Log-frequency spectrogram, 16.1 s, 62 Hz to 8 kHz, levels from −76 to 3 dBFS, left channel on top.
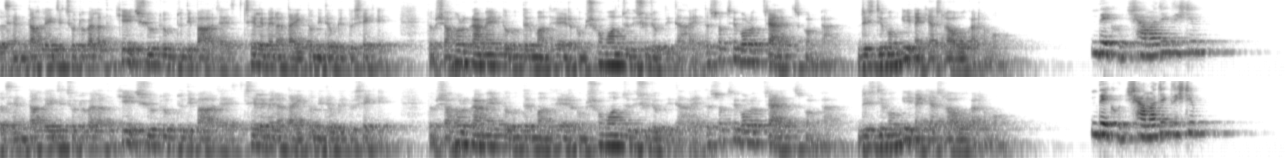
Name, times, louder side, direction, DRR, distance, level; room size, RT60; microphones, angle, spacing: voice 1, 0.0-10.4 10.7-12.5, left 2 dB, 50° left, 4 dB, 0.5 m, -24 dB
voice 2, 13.6-14.9, right 4 dB, 75° right, 8 dB, 0.4 m, -21 dB
3.4 x 2.5 x 3.6 m, 1.0 s
head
